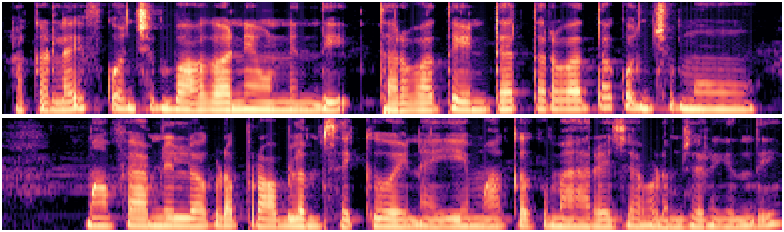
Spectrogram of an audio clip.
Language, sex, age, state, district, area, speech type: Telugu, female, 18-30, Andhra Pradesh, Sri Balaji, urban, spontaneous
